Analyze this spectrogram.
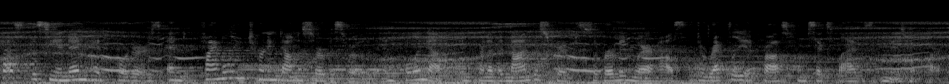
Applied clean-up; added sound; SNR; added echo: none; Breathing; 10 dB; reverberation time 2.9 s.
